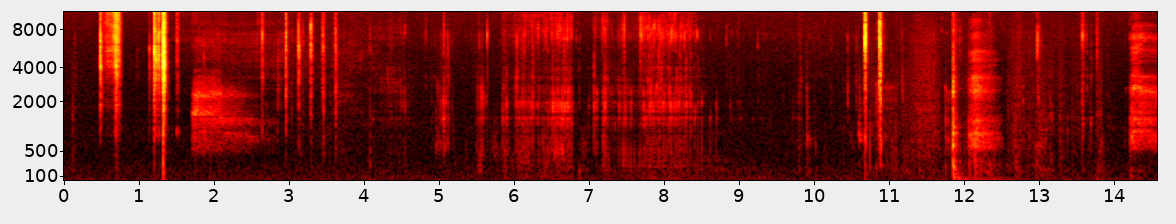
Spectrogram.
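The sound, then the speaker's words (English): A few sharp metallic clicks as a can of Cherry Blade Lemonade Bang energy drink is cracked open, followed by a short fizzing hiss, soft liquid and sipping sounds, and a couple more crisp clicks later. “But since it has been a few days, and this is a special occasion, I'm going to crack open a Cherry Blade Lemonade Bang.”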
